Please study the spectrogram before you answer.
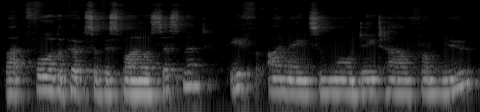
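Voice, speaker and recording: This assessor and trainer speaks in a low, warm, steady voice at a moderate pace. She offers a briefing meant to reassure and encourage, recorded in an echoey room from a distant microphone.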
